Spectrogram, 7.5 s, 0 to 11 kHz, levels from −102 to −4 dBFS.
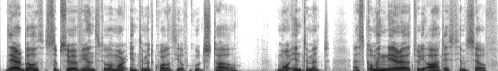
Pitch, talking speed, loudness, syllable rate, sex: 125 Hz, 170 wpm, -20 LUFS, 5.7 syllables/s, male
